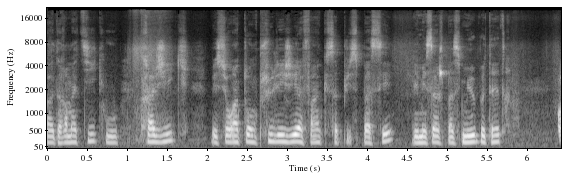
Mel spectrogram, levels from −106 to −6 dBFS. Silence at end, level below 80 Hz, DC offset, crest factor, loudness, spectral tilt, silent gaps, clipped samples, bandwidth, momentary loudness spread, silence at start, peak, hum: 0 s; -66 dBFS; under 0.1%; 18 dB; -22 LUFS; -5 dB/octave; none; under 0.1%; over 20 kHz; 11 LU; 0 s; -6 dBFS; none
